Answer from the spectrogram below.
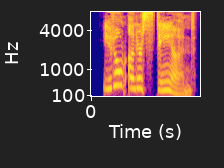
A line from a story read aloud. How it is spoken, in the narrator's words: Amy whined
